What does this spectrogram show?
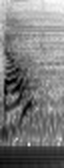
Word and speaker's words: doubt: In doubt, B is silent.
